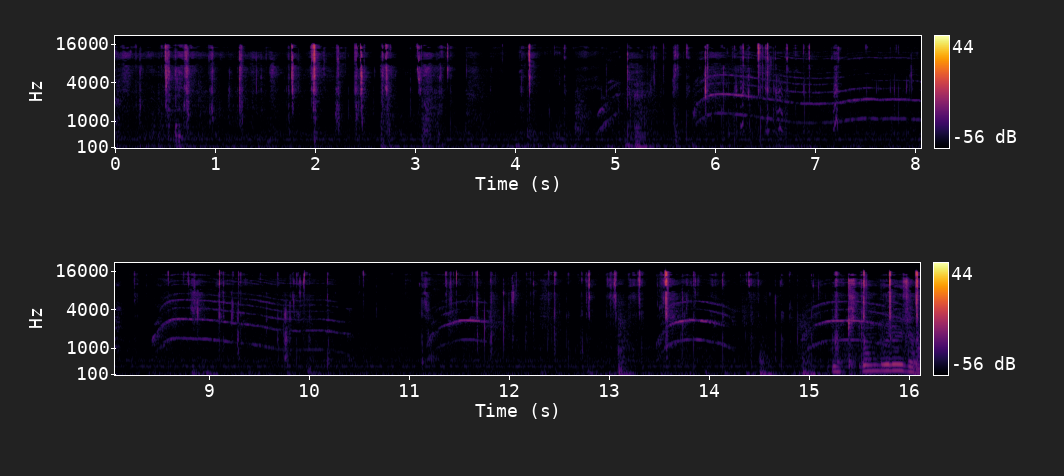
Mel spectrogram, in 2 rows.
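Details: Talkative rescued kitten, 47 days old, indoors while littermates eat weaning food and a baby cat drinks milk; a run of about eight short arched meows, some rising then falling, spaced roughly a second apart, with chewing clicks and taps.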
